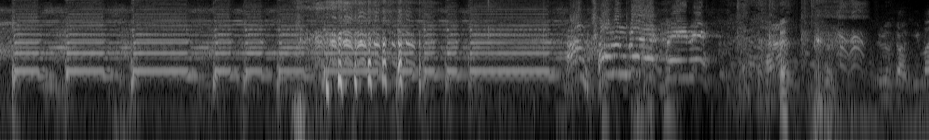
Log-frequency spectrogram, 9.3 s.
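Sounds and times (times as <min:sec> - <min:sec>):
UPS delivery vehicle horn honks: 0:00.0 - 0:06.0
laughter: 0:03.0 - 0:04.5, 0:07.2 - 0:08.8.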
